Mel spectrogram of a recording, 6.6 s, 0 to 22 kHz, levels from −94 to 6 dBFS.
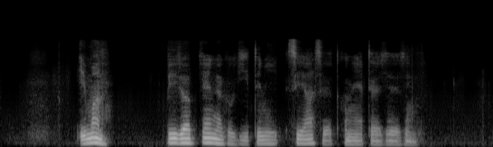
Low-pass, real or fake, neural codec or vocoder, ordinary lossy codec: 7.2 kHz; fake; codec, 16 kHz, 1 kbps, X-Codec, WavLM features, trained on Multilingual LibriSpeech; none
